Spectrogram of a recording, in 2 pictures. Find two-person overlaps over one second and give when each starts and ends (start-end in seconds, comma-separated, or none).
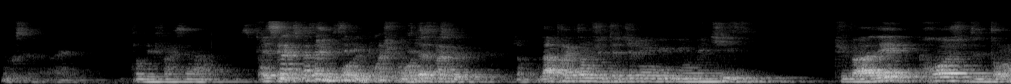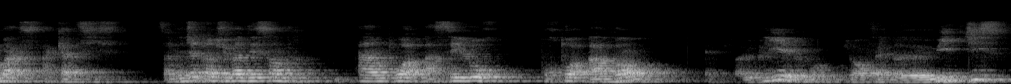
2.6-4.6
